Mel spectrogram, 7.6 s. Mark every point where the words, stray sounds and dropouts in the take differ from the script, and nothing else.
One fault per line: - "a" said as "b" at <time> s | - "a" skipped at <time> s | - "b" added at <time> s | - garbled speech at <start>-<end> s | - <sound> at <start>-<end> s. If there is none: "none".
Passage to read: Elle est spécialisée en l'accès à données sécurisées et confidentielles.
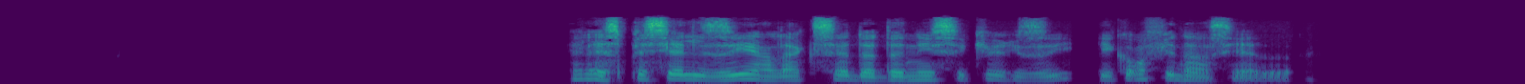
- "à" said as "de" at 4.3 s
